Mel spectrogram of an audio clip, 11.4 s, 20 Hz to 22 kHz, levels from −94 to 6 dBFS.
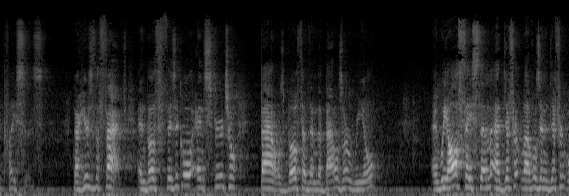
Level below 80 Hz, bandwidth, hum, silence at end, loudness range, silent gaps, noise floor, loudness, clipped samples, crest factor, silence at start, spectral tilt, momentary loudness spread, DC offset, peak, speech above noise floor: -56 dBFS; 16.5 kHz; none; 0 s; 5 LU; none; -62 dBFS; -35 LUFS; under 0.1%; 22 dB; 0 s; -5 dB/octave; 15 LU; under 0.1%; -14 dBFS; 27 dB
